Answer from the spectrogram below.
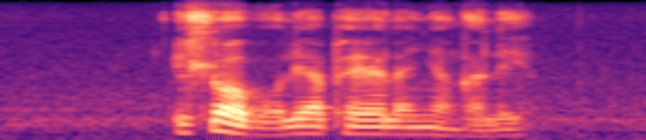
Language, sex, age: South Ndebele, male, 23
